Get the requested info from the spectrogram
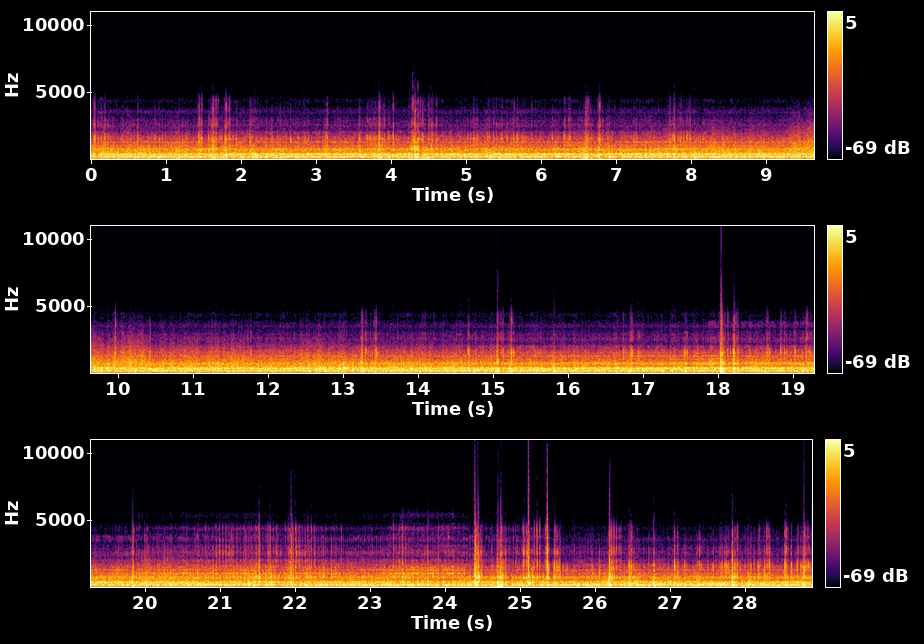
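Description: Steady rolling noise of wheels running over asphalt, picked up by an action camera riding along with them, with short sharp knocks and rattles at bumps. The knocks come thicker late on, as the surface turns cracked and patched.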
